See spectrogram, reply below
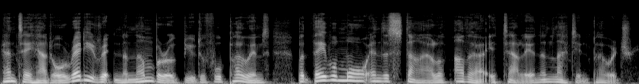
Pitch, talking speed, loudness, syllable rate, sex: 110 Hz, 205 wpm, -18 LUFS, 6.0 syllables/s, male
